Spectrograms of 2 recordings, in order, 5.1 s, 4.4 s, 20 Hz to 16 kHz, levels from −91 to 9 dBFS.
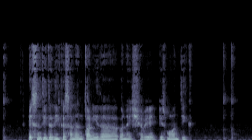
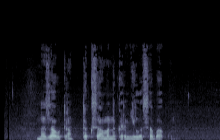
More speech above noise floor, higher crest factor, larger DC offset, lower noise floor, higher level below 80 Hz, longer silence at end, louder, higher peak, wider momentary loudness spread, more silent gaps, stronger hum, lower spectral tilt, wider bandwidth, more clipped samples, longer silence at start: first, 38 dB vs 32 dB; about the same, 20 dB vs 22 dB; neither; first, -65 dBFS vs -61 dBFS; first, -42 dBFS vs -76 dBFS; second, 0.4 s vs 1.15 s; about the same, -28 LUFS vs -29 LUFS; about the same, -8 dBFS vs -8 dBFS; about the same, 8 LU vs 10 LU; neither; neither; first, -6 dB/octave vs -4.5 dB/octave; about the same, 11.5 kHz vs 11.5 kHz; neither; second, 0.05 s vs 0.75 s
